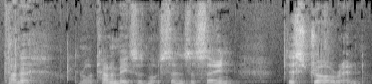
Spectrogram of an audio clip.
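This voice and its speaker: A man's voice: lowish voice, expressive, brisk, fairly bright tone, a little hiss or hum. A man chatting casually as he reviews candy on camera, rambling and restarting his sentences. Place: at home in front of a camera.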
